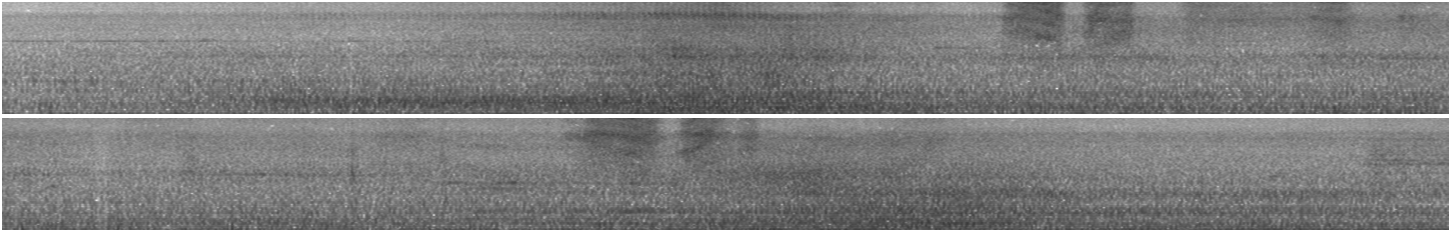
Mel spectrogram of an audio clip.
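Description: Diesel locomotive of an engineering train moving slowly with its engine running, the wheels giving short high squeals on the rails, a pair about ten seconds in and another pair about twenty seconds in.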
